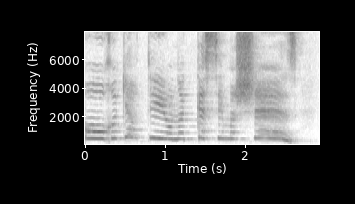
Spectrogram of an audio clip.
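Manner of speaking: tiny, very high crying voice, near tears. Narrator reading a bear family story, voicing Baby Bear's tiny crying voice. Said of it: "dit bébé ours en pleurant avec sa toute petite voix".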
